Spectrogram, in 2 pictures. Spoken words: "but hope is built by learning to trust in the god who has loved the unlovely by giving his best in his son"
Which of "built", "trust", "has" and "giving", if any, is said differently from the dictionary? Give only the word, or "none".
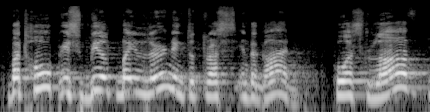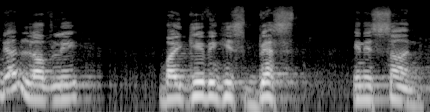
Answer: has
